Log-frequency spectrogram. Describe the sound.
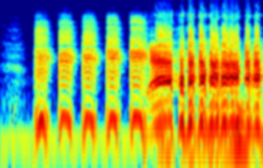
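A duck quacks loudly: five evenly spaced nasal quacks, then a faster, overlapping burst of excited quacking that runs to the end.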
